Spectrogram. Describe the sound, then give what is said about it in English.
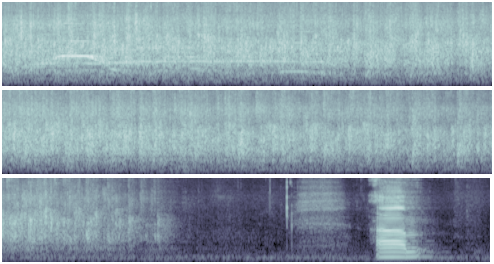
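Applause from a conference audience: dense, steady clapping holds for about eight seconds, then fades out into near silence, followed by a brief spoken remark at the end. “I think we should have a round of applause for”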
